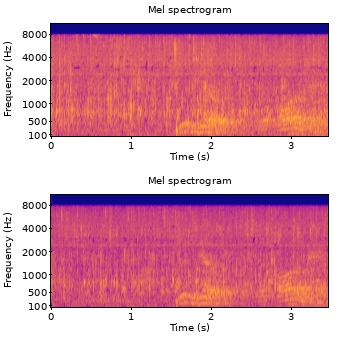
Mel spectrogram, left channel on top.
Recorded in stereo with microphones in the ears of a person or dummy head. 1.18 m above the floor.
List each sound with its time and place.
1.5 s a man speaking: 75° right (ahead or behind), 3.5 m; by 3.5 s 30° right (ahead or behind), 3 m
